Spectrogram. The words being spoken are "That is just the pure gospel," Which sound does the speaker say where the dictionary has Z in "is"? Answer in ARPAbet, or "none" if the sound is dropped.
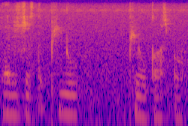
Z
